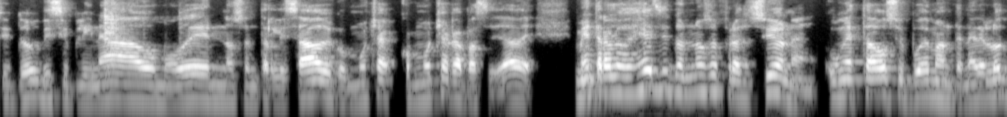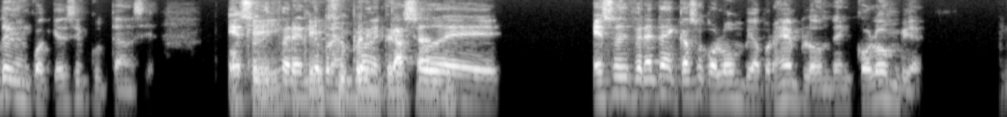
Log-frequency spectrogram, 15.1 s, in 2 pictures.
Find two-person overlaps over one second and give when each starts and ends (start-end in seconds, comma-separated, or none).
9.3-11.1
